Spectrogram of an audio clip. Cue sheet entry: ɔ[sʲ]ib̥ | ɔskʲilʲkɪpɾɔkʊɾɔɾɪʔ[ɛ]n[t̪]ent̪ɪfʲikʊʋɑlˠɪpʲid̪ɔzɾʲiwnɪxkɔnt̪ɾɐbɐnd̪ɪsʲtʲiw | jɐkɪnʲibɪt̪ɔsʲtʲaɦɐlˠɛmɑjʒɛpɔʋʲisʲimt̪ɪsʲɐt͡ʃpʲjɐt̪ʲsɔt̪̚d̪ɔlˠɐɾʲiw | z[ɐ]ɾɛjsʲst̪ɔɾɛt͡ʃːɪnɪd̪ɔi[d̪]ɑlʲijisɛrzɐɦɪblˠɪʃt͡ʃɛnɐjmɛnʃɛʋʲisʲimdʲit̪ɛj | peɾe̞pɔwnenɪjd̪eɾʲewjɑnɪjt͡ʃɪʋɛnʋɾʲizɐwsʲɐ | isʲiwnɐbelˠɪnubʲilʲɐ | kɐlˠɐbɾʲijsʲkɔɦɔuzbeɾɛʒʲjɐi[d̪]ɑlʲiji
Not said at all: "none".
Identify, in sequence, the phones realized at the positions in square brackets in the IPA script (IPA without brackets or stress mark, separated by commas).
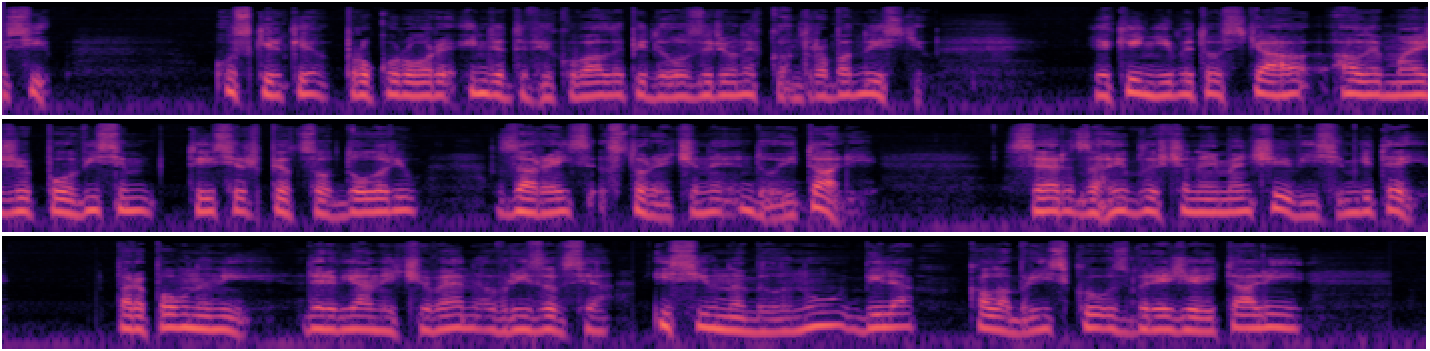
sʲ, i, d̪, ɐ, t̪, t̪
